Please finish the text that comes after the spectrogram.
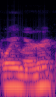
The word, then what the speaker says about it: Euler: say Pi remember from Euler's famous theorem or Oiler as it's correctly pronounced e to the pi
